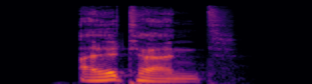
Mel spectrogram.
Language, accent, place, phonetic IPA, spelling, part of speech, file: German, Germany, Berlin, [ˈaltɐnt], alternd, verb, De-alternd.ogg
- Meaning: present participle of altern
